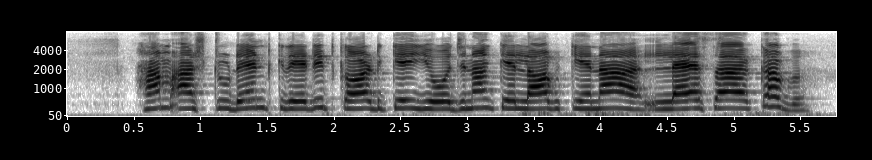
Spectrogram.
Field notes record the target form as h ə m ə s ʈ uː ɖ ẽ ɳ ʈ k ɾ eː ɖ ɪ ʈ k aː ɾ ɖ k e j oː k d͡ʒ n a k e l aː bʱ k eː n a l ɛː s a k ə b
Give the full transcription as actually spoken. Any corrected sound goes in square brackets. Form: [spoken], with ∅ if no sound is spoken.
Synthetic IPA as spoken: h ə m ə s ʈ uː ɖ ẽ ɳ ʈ k ɾ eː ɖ ɪ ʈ k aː ɾ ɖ k e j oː [∅] d͡ʒ n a k e l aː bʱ k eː n a l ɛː s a k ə b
